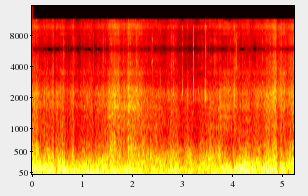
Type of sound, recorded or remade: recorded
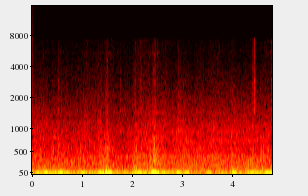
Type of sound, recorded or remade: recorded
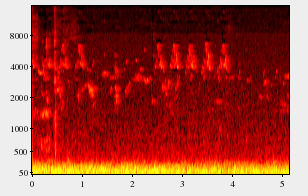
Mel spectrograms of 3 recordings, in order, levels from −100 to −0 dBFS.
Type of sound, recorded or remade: recorded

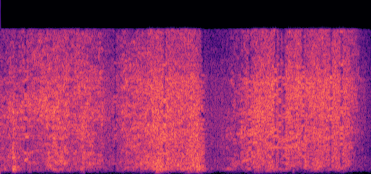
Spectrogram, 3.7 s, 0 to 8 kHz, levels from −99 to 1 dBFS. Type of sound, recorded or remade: recorded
